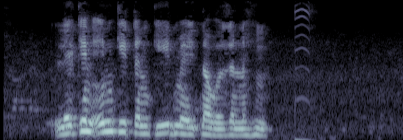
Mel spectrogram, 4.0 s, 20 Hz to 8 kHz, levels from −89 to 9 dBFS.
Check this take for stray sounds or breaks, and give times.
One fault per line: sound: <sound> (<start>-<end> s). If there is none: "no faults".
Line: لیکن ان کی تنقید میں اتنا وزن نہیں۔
sound: squeak (2.9-3.2 s)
